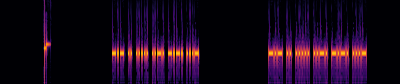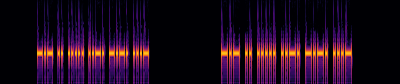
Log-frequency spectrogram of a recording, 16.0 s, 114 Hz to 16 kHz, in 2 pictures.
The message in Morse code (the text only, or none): KI5FCV KI5FCV KI5FCV KI5FCV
